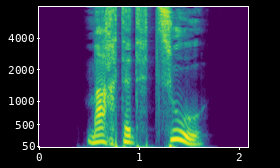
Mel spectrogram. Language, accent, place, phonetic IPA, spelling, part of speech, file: German, Germany, Berlin, [ˌmaxtət ˈt͡suː], machtet zu, verb, De-machtet zu.ogg
- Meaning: inflection of zumachen: 1. second-person plural preterite 2. second-person plural subjunctive II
